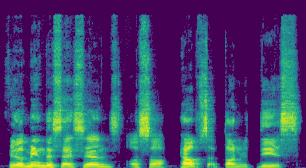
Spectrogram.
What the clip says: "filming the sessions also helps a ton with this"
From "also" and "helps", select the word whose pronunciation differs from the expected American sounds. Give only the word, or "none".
none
